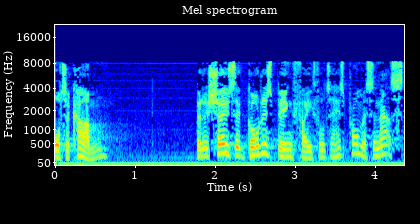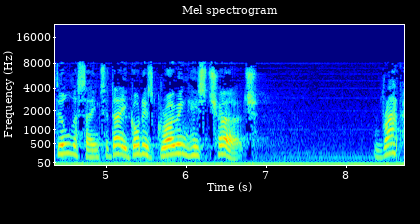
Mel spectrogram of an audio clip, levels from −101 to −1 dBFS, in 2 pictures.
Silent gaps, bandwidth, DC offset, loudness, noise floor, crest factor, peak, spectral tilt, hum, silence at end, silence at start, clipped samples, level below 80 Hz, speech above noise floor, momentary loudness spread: none; 8.4 kHz; 0.2%; -37 LUFS; -68 dBFS; 20 dB; -18 dBFS; -3.5 dB/octave; 50 Hz at -70 dBFS; 0 s; 0 s; under 0.1%; -70 dBFS; 31 dB; 10 LU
